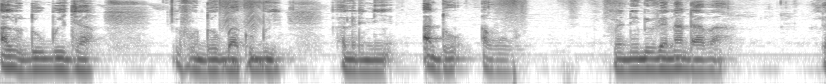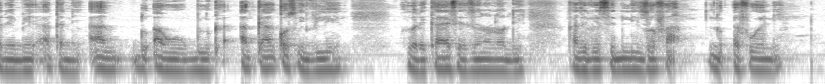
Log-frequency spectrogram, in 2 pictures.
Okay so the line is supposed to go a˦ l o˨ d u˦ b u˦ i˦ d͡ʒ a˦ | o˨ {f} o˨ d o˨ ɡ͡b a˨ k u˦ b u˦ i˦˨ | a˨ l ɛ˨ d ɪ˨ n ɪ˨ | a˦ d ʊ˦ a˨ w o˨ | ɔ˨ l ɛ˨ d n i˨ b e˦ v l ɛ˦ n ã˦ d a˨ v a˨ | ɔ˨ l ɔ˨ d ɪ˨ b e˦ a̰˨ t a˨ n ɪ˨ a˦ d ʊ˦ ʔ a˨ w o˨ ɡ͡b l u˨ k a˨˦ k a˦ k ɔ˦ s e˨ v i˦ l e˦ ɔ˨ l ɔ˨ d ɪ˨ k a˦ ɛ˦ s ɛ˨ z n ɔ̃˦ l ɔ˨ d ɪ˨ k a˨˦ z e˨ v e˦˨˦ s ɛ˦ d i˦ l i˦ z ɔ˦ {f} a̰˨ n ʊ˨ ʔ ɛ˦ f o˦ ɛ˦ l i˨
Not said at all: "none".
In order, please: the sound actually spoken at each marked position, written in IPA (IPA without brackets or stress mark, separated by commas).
f, f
